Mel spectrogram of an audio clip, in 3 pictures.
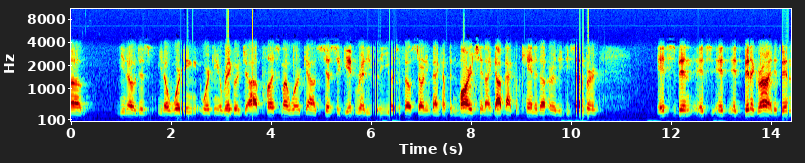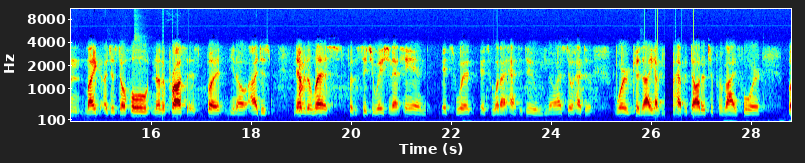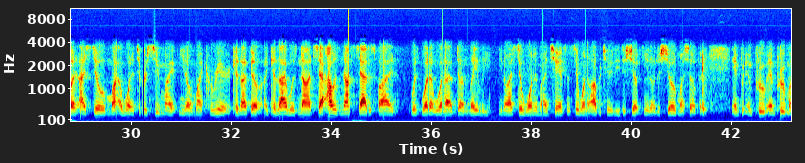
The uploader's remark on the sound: Radio Interview. LIVE on the Back In Action Hotline.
